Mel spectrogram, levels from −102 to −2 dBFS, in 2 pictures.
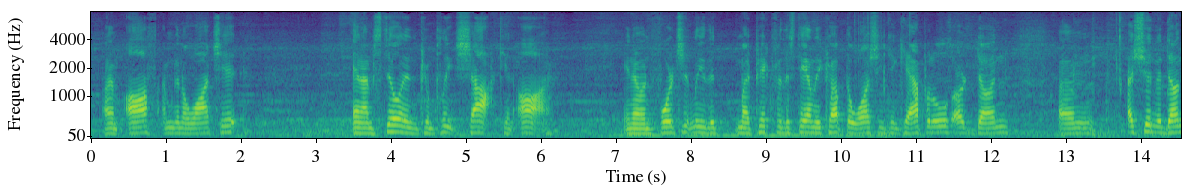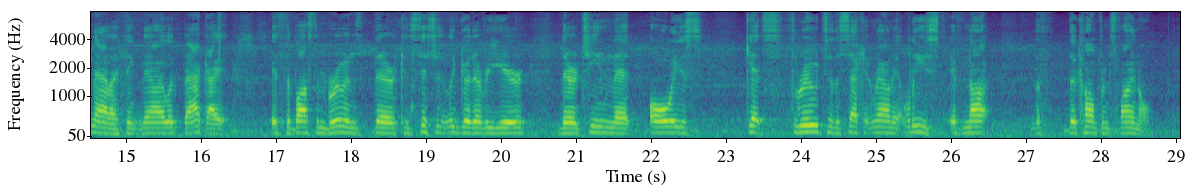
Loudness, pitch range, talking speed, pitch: -22 LUFS, 120-135 Hz, 145 wpm, 130 Hz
